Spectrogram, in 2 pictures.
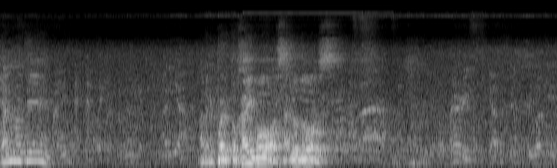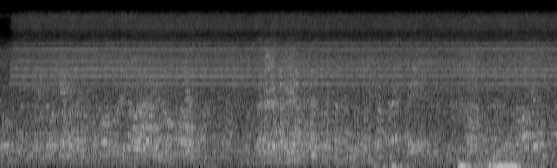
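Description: A band plays music.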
